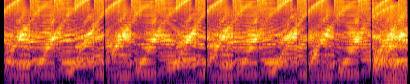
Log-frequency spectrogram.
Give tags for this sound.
guitar
processed
seqence

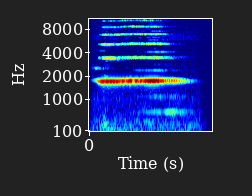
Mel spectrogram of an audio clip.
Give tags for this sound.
close
door
gate
house
metal
open
squeak

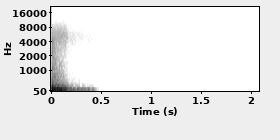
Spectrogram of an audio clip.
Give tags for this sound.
kick
pack
punk
realistic
tony

